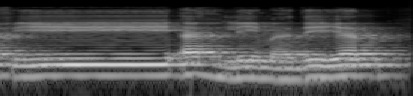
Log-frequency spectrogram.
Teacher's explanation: ഫീ എന്നതിലെ ദീർഘമദ് മുൻഫസിൽ ജായിസാണ്. 4-5 ഹറക്കത്തിൻ്റെ അളവിൽ യാഇനെ ദീർഘിപ്പിക്കുക. അഹ്ലി അഹ്ലി ഹ clear ആക്കണം.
